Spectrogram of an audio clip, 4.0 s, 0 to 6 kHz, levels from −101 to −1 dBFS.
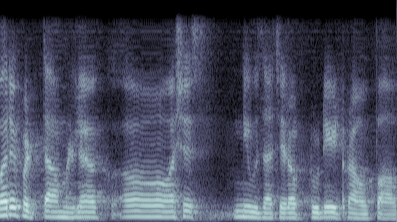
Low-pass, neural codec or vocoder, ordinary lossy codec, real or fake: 5.4 kHz; codec, 16 kHz, about 1 kbps, DyCAST, with the encoder's durations; none; fake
